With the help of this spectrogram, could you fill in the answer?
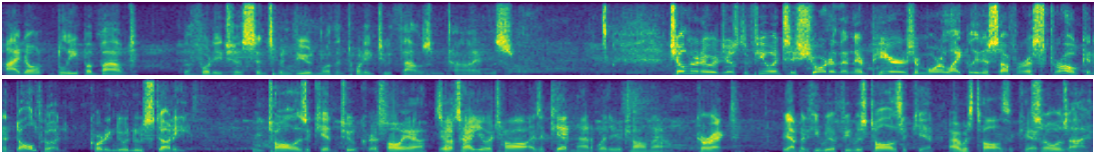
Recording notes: live from the Venture Bank Minnesota Golf Show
